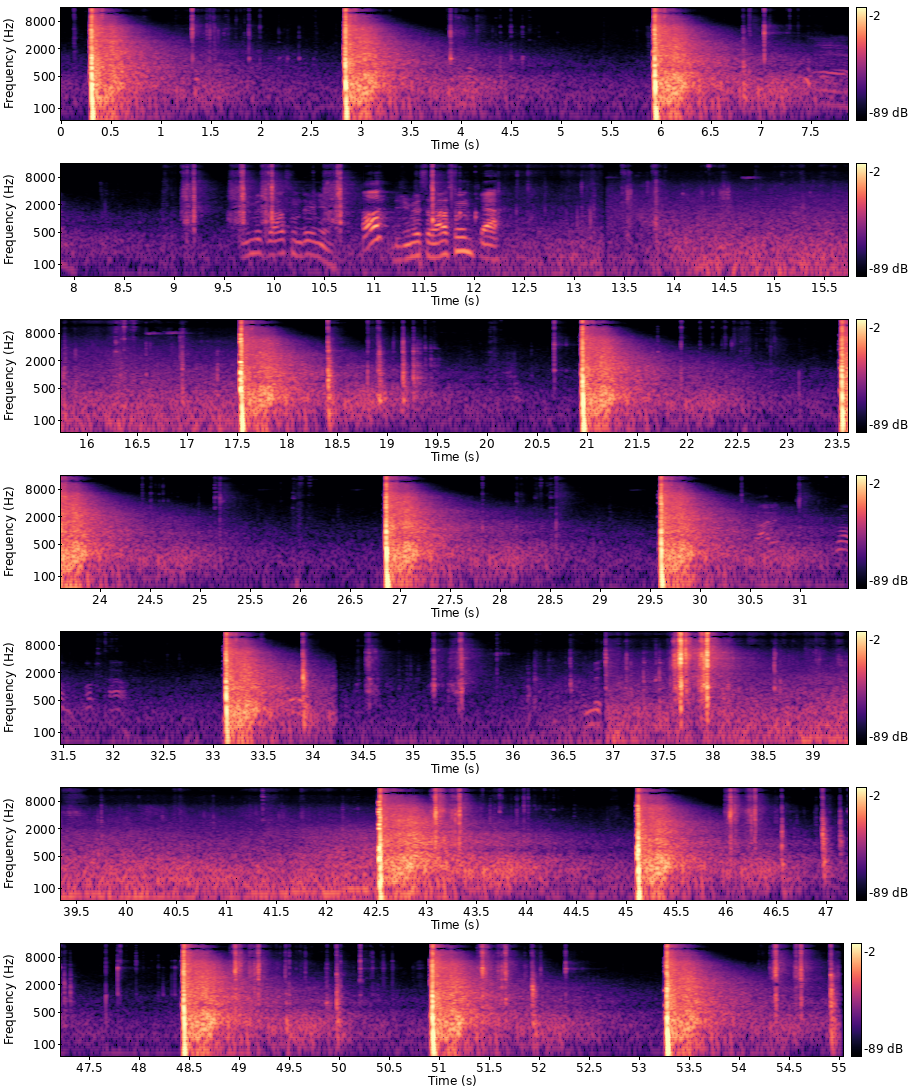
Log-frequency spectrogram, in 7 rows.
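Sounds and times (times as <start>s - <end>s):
shotgun shots: 0.3s - 1.2s, 2.8s - 3.9s, 5.9s - 6.8s, 17.5s - 18.8s, 21.0s - 22.0s, 23.6s - 24.4s, 26.9s - 27.8s, 29.6s - 30.5s, 33.1s - 34.2s, 42.5s - 43.9s, 45.1s - 46.5s, 48.4s - 49.4s, 50.9s - 52.2s, 53.3s - 54.4s.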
